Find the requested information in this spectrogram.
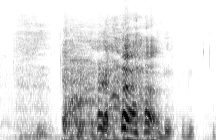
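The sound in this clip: A cough from a tickle in the throat: one rough, sustained burst with a throaty, clearing quality, followed by a short faint trailing sound.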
